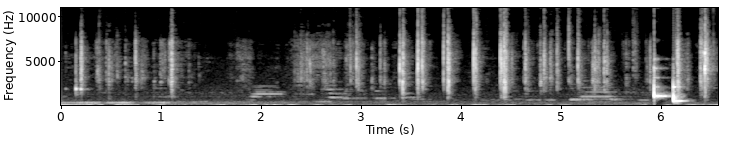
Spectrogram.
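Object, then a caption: Plastic lip liner pencil tapped with fingernails. Long acrylic nails tap and scratch along the shaft of a slim, small, solid pink plastic lip liner pencil held up close. A quick string of bright, dry clicks and short scratchy rasps plays out, with faint tonal pings near 1 kHz, ending in two louder, sharper taps.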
